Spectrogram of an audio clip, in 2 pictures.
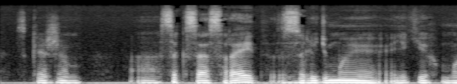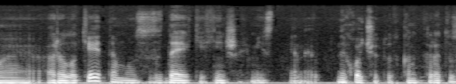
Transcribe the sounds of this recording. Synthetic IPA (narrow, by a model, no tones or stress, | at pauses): skaʒɪm | sɐksɛsrɛjt̪zlʲʊdʲmɪjɐkʲixmɪɾelˠɔkʲɛjt̪emɔzd̪ɛjɐkʲɪxinʃɪxmʲḭst̪ja̰nɛ̰ | nexɔt͡ʃʊt̪ut̪kɔnkɾɛt̪ɪ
